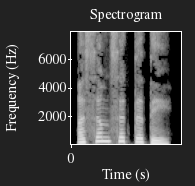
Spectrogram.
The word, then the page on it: ಅಸಂಸಕ್ತತೆ: Kannada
